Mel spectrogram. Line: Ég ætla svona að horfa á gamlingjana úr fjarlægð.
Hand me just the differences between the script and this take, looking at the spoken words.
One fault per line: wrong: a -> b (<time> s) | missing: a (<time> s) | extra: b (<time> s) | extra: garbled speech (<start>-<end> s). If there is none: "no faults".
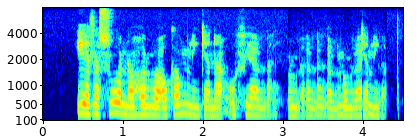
extra: garbled speech (3.1-4.3 s)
